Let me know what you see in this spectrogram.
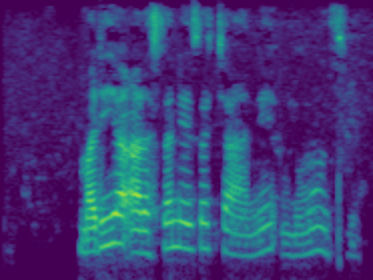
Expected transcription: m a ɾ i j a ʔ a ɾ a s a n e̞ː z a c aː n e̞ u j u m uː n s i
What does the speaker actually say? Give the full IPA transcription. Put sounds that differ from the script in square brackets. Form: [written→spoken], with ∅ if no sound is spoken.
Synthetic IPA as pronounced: m a ɾ i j a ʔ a ɾ a s a n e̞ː z a c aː n e̞ u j u m uː n s i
